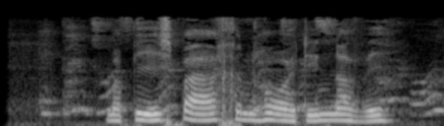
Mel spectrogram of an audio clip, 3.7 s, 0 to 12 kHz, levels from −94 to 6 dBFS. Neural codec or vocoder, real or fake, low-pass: none; real; 7.2 kHz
